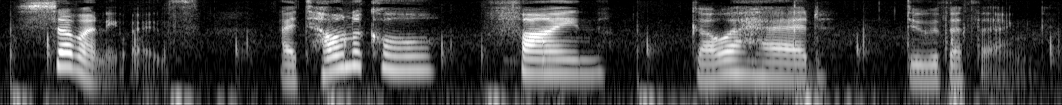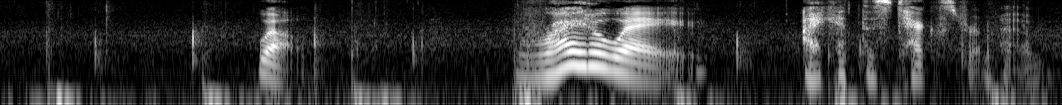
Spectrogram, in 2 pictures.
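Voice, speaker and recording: Actress doing a young woman venting in an audio roleplay, unhurried but super expressive, rambly and self-deprecating, bit of background noise. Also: medium pitch, poor audio. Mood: incredulous, animated. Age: young adult. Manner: rambling, self-deprecating, laughs often, animated storytelling. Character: chatty, exasperated young woman recounting bad date. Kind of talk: audio roleplay, naturalistic casual chat.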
